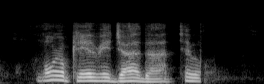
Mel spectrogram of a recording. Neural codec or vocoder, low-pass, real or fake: codec, 16 kHz in and 24 kHz out, 0.6 kbps, FocalCodec, streaming, 4096 codes; 7.2 kHz; fake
